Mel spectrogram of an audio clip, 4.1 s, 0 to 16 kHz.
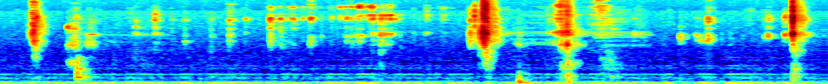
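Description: Faint clicks and scrapes of a plastic pry pick and spudger working against the Samsung Galaxy S22 Ultra's frame while prying off the adhesive-held S Pen enclosure cover. There are a few sharper clicks a little past the middle.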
